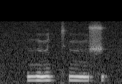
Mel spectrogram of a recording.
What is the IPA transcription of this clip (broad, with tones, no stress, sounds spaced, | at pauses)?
ð ʉ˦ l tʰ ʉ˦ ʃ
